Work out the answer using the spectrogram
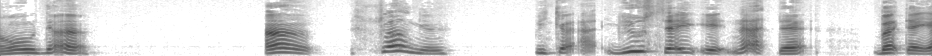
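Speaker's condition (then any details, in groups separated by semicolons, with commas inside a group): Cerebral palsy; from birth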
